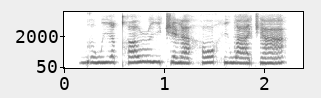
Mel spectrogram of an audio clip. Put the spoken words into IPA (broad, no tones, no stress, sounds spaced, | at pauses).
ɡ ɤ w iː qʰ o ɹ iː t͡ʃ a ɳ a h ɔ h i w aː t͡ʃ ã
